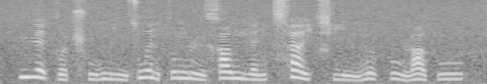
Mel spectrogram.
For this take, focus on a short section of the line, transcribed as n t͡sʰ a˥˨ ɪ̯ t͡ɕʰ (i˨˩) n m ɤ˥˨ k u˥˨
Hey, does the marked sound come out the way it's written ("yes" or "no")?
yes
